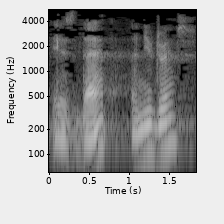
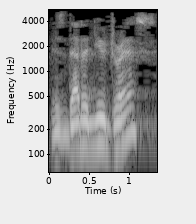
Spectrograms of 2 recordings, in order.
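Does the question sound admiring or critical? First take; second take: critical; admiring. First: The question sounds doubtful and critical. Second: The question sounds warm and admiring. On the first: The speaker disapproves of the dress. The speaker calls it wrong. "If I say the second one, I better duck" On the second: The speaker likes the dress. The speaker calls it right. "If I say the first one, it's going to be a good night"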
